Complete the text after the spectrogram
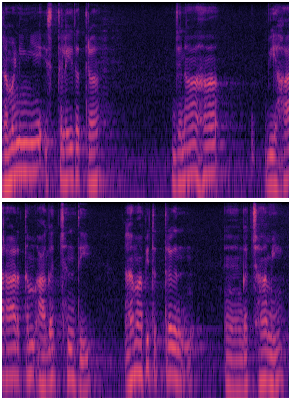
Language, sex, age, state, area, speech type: Sanskrit, male, 18-30, Rajasthan, rural, spontaneous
